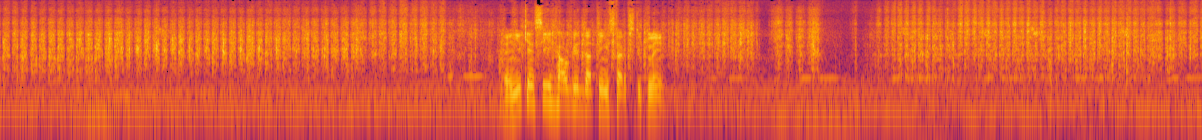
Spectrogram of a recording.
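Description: An abrasive pad rapidly scrubs back and forth on metal.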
